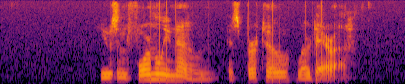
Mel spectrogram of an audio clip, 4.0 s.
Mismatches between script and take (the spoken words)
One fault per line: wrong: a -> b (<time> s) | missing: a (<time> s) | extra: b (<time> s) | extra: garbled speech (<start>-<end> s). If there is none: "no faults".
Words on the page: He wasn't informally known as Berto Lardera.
wrong: wasn't -> was (1.1 s)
